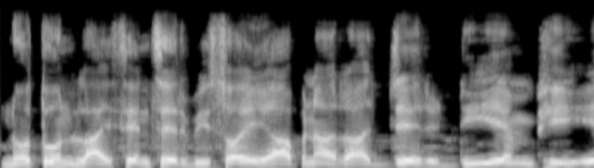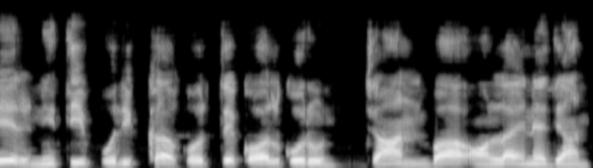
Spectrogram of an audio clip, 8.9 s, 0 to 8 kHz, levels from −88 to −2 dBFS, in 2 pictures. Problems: constant background noise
